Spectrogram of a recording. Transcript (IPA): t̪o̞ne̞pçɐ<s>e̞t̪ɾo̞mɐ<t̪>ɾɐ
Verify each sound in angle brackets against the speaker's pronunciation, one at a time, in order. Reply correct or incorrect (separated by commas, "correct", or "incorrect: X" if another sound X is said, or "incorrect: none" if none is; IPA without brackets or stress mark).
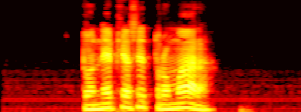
correct, incorrect: none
